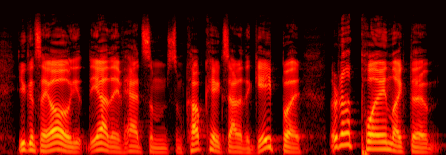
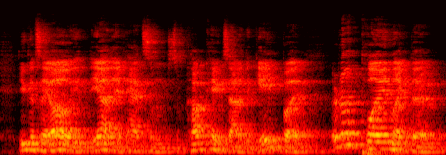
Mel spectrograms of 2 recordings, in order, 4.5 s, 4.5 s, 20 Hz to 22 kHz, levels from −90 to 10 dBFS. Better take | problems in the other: first | off-mic speech; far // room echo; noticeable; dies away in 0.9 s

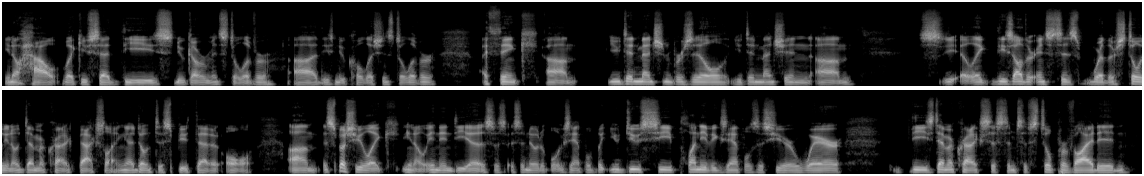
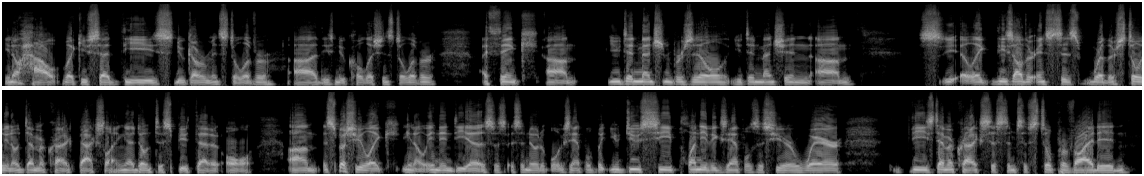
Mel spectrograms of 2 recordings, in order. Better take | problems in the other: first | distortion; slight; 10 dB below the speech

